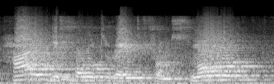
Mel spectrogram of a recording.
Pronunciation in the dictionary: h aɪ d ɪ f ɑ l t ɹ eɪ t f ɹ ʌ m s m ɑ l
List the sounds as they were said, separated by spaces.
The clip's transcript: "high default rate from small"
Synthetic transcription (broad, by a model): h aɪ d ɪ f ɑ l t ɹ eɪ t f ɹ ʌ m s m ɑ l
